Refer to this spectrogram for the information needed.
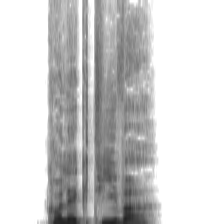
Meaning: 1. comparative degree of kollektiv 2. inflection of kollektiv: strong/mixed nominative masculine singular 3. inflection of kollektiv: strong genitive/dative feminine singular
- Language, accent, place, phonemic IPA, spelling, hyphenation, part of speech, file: German, Germany, Berlin, /kɔlɛkˈtiːvɐ/, kollektiver, kol‧lek‧ti‧ver, adjective, De-kollektiver.ogg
